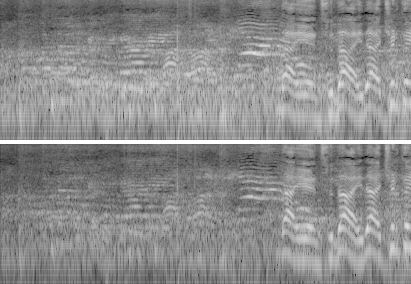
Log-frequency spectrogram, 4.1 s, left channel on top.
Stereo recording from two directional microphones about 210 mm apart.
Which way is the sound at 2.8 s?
25° right (ahead or behind).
